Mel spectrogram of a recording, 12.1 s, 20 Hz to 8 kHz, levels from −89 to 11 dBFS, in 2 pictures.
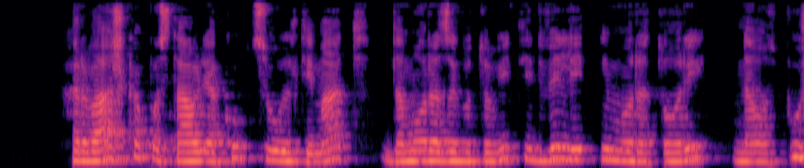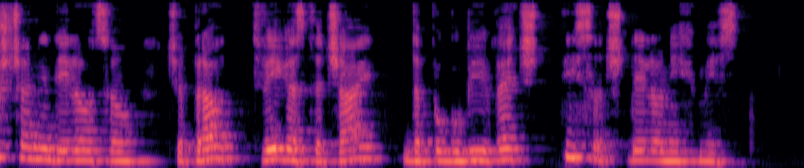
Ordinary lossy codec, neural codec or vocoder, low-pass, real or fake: none; none; 7.2 kHz; real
